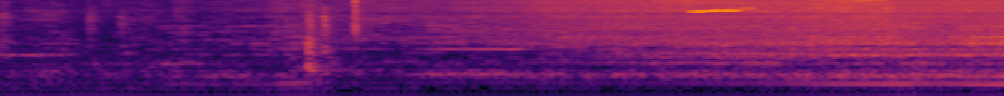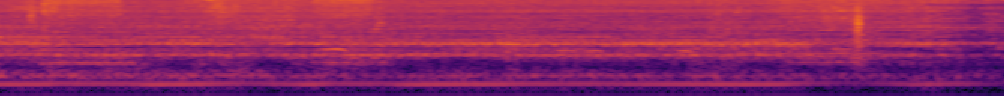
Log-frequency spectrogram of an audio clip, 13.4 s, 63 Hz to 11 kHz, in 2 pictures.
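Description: Diesel engine of a JCB 3DX backhoe loader running while the backhoe arm digs soil, growing louder about halfway through and holding steady, then easing off near the end. A sharp knock about two seconds in.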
